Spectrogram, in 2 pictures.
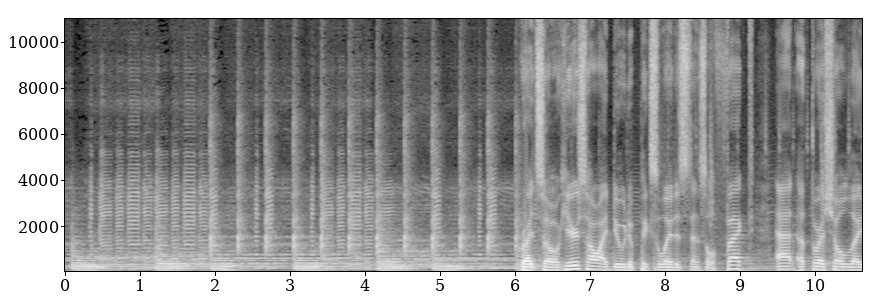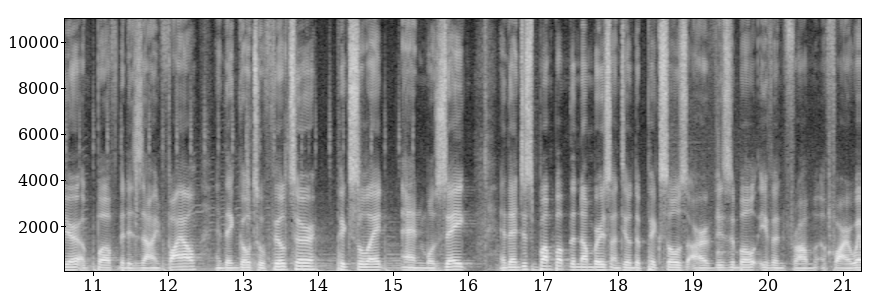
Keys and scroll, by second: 0.0 super+t, 0.3 Return, 0.4 super+a, 0.6 super+d, 0.7 super+0, 0.7 super+-, 1.1 super+a, 1.2 super+d, 1.3 super+g, 1.5-2.7 typing, 2.8 super+t, 3.2 Return, 3.3 super+a, 3.5 super+d, 3.6 super+t, 3.9 Return, 4.0 super+a, 4.2 super+d, 18.8 super+=.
